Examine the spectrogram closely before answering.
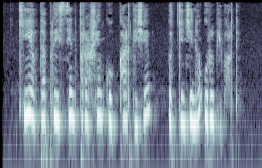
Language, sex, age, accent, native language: Uzbek, female, 18-24, Xorazm, Uzbek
